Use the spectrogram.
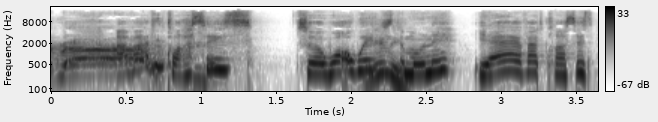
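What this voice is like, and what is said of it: Broad Yorkshire accent. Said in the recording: “You got a broad one, though. You got a broad Yorkshire accent.”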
